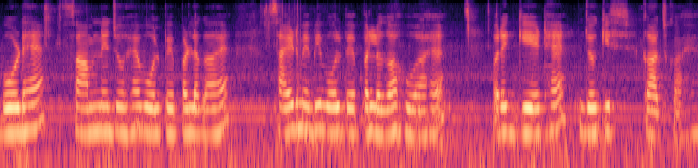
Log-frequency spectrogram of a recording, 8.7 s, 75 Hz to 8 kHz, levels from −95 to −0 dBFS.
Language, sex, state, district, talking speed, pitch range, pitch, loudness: Hindi, female, Haryana, Jhajjar, 160 wpm, 195-205 Hz, 200 Hz, -16 LUFS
